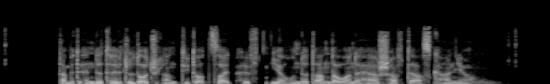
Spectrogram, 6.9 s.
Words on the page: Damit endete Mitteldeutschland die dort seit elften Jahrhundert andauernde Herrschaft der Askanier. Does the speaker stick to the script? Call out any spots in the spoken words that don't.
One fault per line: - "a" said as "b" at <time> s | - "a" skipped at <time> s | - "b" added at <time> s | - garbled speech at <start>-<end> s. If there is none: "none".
none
